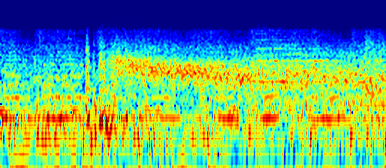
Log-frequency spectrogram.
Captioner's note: gunshot; yelling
